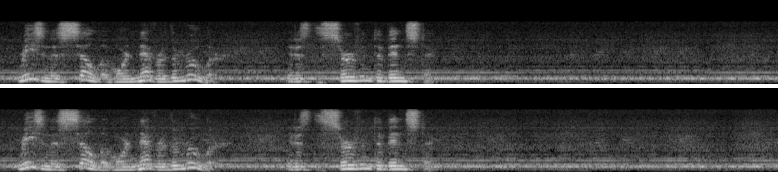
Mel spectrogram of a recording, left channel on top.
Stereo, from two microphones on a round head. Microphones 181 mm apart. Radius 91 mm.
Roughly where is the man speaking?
Centre.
